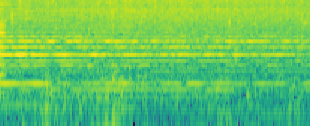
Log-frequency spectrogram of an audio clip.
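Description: Faint light rain falling, under soft held chords of background music.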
